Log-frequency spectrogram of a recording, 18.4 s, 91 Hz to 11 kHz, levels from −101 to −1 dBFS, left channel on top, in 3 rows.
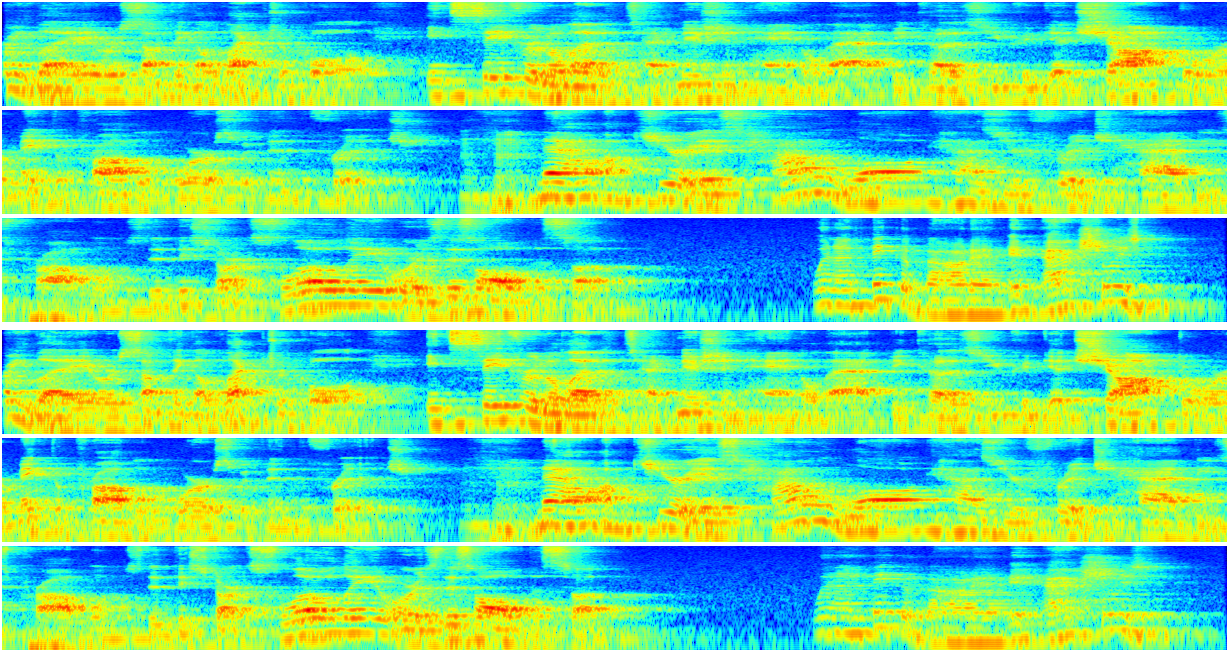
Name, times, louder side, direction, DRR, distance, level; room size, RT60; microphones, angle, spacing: voice 1, 0.0-1.8 2.1-8.2 8.5-15.3, right 1 dB, 40° right, 1 dB, 0.5 m, -23 dB
voice 2, 8.4-8.8 16.3-17.9, left 4 dB, 70° left, 3 dB, 0.5 m, -28 dB
5.5 x 2.3 x 2.3 m, 0.90 s
head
